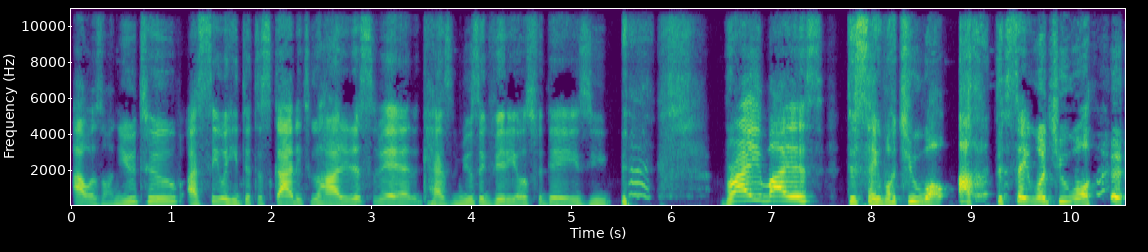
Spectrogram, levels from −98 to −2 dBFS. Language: English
